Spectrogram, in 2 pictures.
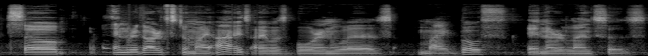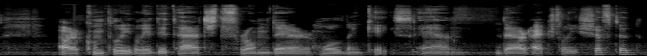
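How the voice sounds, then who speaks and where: A man from Egypt, a concert pianist, answering interview questions thoughtfully with many pauses and fillers. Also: fairly low pitch, a little mellow, slight background noise.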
